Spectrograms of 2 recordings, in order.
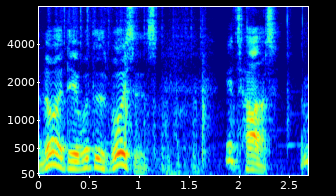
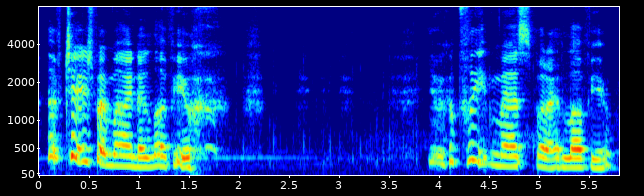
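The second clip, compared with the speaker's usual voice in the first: louder, higher words through tears; tearful; 6 semitones higher, 5 dB louder than usual. Real, not acted. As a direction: say it half crying, overwhelmed. Emotional outburst at the game.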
